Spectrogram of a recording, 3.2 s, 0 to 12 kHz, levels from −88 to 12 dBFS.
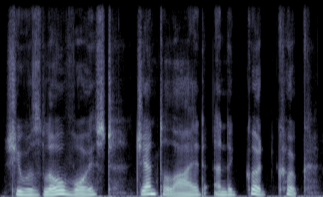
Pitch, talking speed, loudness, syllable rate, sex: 180 Hz, 185 wpm, -17 LUFS, 4.4 syllables/s, female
